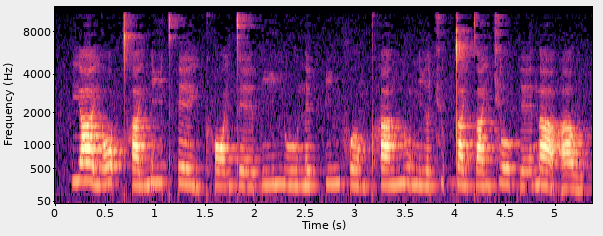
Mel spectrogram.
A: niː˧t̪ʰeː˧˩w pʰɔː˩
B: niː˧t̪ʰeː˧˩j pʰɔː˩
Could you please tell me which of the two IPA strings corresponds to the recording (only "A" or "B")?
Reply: B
